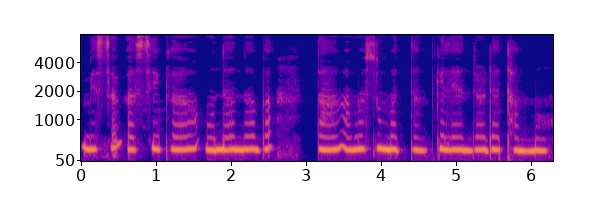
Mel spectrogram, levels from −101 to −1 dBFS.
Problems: none marked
